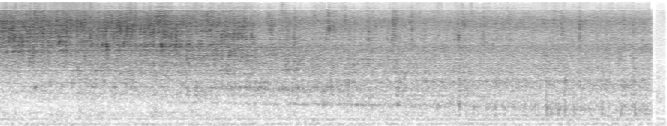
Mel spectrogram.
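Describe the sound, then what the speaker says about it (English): Water runs steadily into an electric kettle from a tap, a continuous broadband hiss and splash that stays close and even, then cuts off abruptly at the end. "So let's add the water inside first."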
